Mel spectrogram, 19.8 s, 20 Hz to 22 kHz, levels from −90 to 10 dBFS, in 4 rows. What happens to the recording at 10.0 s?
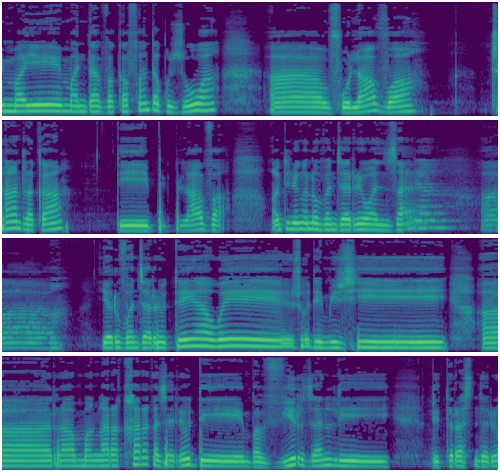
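At 10.0 s the speech sounds suddenly hollow and roomy, with thinner bass, a level drop of roughly 10 dB and room noise about 40 dB below the voice, from 8.98 to 10.41 s. This is likely a switch to a distant microphone after the close one drops out.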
